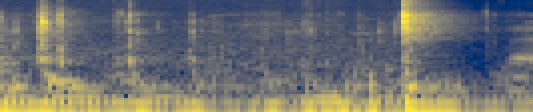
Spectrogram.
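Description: Plastic clicks and knocks as a GoPro housing is pushed into the back of a Shoot dome port. The sharpest click comes about one and a half seconds in.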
